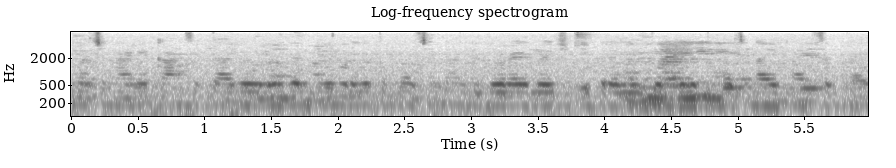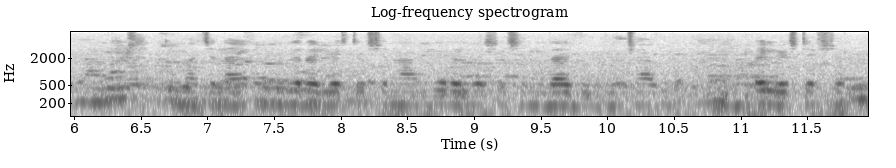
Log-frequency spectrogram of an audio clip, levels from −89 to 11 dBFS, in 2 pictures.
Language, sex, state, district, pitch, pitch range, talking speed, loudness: Kannada, female, Karnataka, Chamarajanagar, 185 Hz, 175-240 Hz, 110 wpm, -35 LUFS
